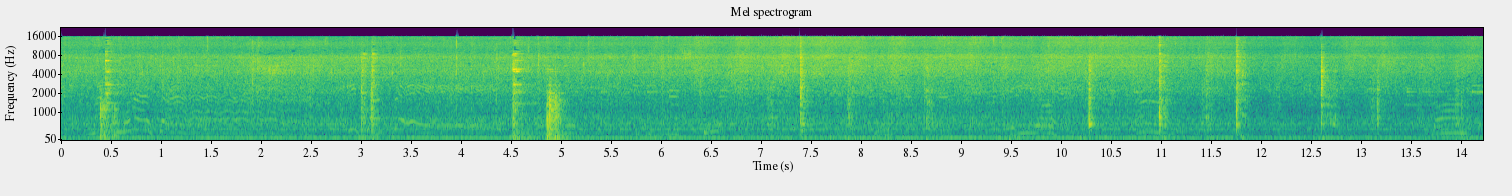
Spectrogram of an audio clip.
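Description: Sliced onions and red bell peppers sizzling steadily in oil in a frying pan, stirred with a slotted metal spoon that knocks and scrapes against the pan every second or two, loudest in a double knock about five seconds in.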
